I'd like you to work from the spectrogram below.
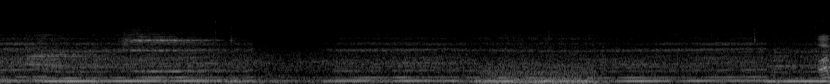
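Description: A rear-wheel-drive race car in Gran Turismo 7 drones steadily up close, its engine note rising and dipping through gear changes with no talk over it.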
